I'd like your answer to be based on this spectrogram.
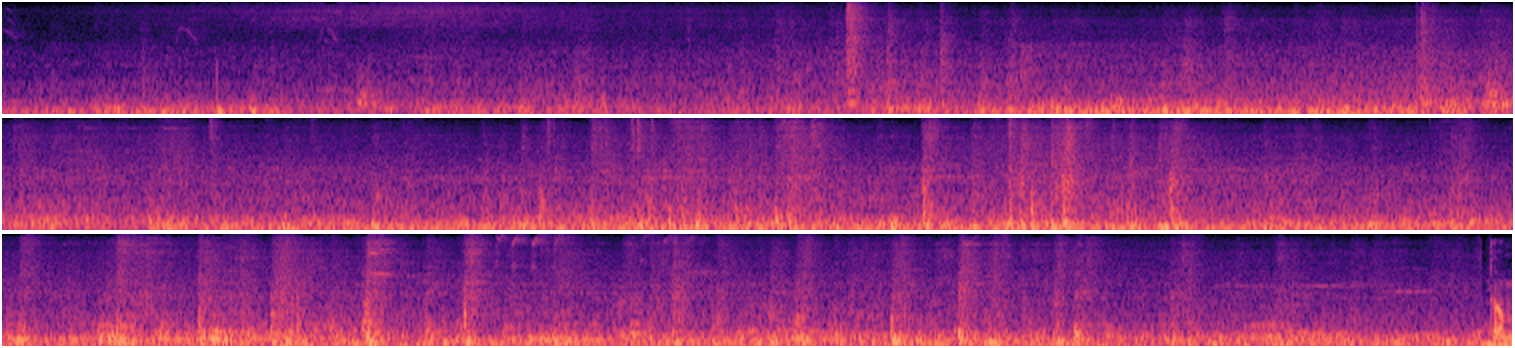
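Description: The Ajmer to Durg Weekly Express rolls steadily along the rails, a loud continuous rumble inside the coach with rhythmic clickety-clack over the joints and occasional hiss.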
